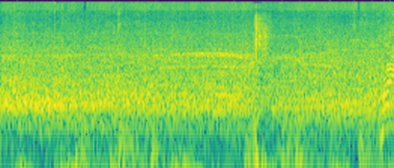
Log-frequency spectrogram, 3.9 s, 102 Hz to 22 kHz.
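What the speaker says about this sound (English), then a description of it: "It sounds like this capacity crowd has something on their minds, Taz." A large arena crowd in the wrestling video game WWE SmackDown vs. Raw 2007 produces a dense, sustained roar, loud and continuous, with occasional louder thuds rising out of it.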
